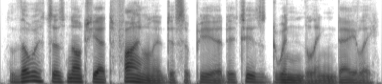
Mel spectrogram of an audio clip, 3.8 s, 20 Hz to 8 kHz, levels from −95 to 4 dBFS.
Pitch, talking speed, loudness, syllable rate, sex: 95 Hz, 170 wpm, -19 LUFS, 5.0 syllables/s, male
